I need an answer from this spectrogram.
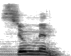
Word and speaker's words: Seungmin: Seungmin in the building. Oh, I pronounced his name really good.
